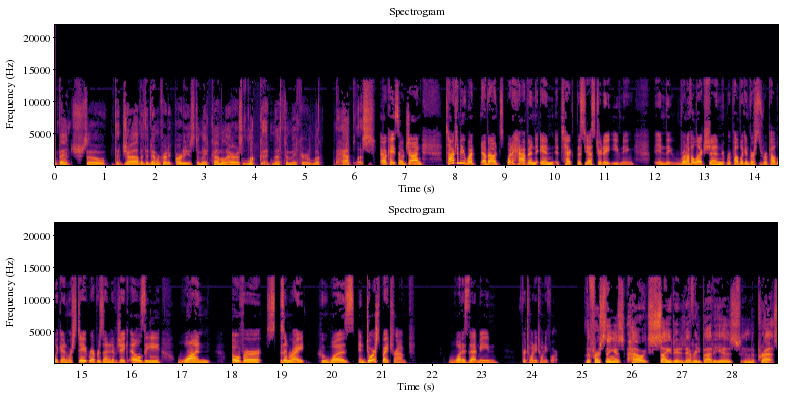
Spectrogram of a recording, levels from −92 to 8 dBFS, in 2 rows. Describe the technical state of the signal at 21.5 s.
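At 21.5 s the signal is intact, with no fault present at that moment.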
